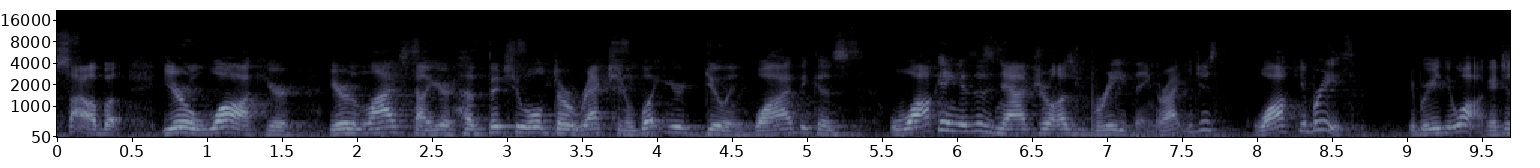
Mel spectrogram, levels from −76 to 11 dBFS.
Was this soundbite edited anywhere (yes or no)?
yes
